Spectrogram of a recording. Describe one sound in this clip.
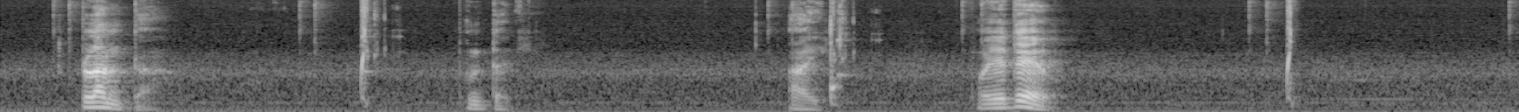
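Short game interface clicks sound as items are picked.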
